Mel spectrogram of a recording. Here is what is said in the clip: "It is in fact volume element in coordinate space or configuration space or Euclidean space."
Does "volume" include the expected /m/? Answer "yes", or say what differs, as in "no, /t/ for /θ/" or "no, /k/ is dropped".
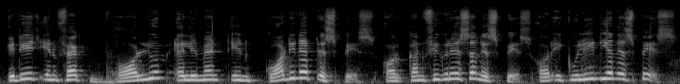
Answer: yes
